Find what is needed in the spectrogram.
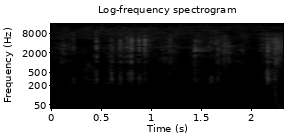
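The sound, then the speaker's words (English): Someone chews a crunchy clove snack, a quick, irregular run of dry crunches and bites with no talking. “Yeah, it's not, like I said, it really is just a crunchy clove.”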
